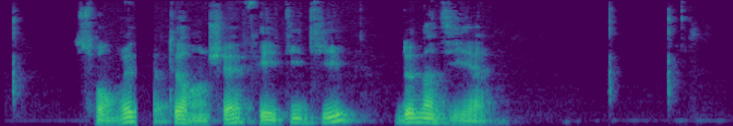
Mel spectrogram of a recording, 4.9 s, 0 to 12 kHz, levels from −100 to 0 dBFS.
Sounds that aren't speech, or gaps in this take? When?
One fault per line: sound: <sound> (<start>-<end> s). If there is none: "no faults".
sound: dropout (0.9-1.0 s)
